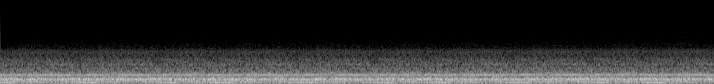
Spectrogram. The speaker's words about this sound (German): Fahren wir mit 120 über die Autobahn.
